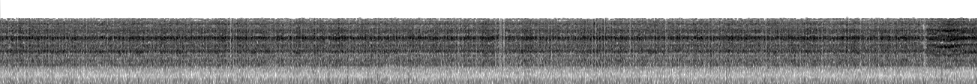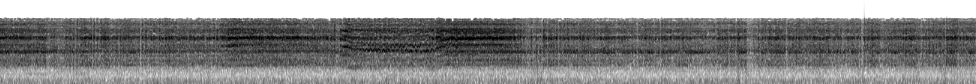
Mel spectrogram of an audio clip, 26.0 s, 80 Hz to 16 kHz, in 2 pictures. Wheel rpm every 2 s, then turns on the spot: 230, 230, 230, 230, 230, 230, 230, 230, 230, 220, 230, 230, 230.
none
